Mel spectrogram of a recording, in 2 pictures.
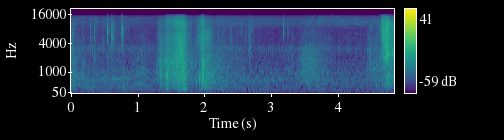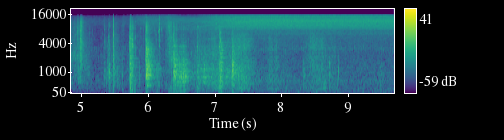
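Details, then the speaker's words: Tire leaking air at the bead: sharp spurts of hissing settling into a steady high hiss where the bead meets the rim, before applying sealant. "they hissing right out of the beat so this product will work perfect in this tire"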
